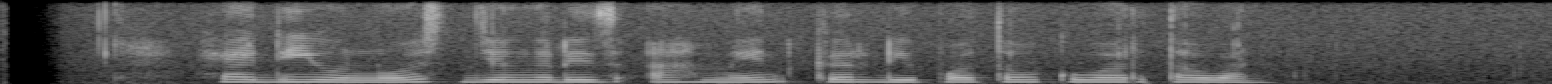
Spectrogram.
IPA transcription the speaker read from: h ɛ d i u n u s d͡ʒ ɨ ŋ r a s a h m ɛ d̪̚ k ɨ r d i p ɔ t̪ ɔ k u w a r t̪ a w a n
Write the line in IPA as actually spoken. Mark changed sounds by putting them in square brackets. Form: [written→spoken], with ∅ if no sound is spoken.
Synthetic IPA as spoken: h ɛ d i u n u s d͡ʒ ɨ ŋ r [a→i] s a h m ɛ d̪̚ k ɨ r d i p ɔ t̪ ɔ k u w a r t̪ a w a n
